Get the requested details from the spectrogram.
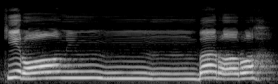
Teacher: تنوین کے بعد با آئے تو نون کو میم سے بدل کر غنہ اور اخفا کے ساتھ پڑھیں گے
